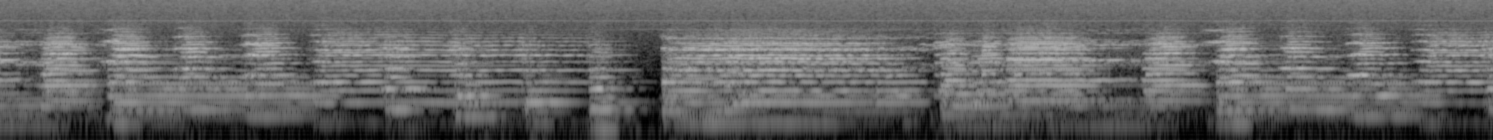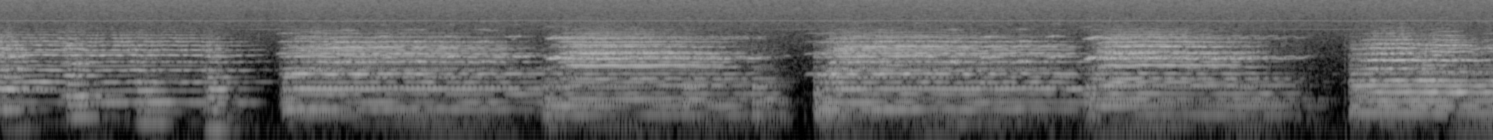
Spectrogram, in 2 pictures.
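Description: Orchestral background music led by brass, playing in phrases separated by a few brief pauses.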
